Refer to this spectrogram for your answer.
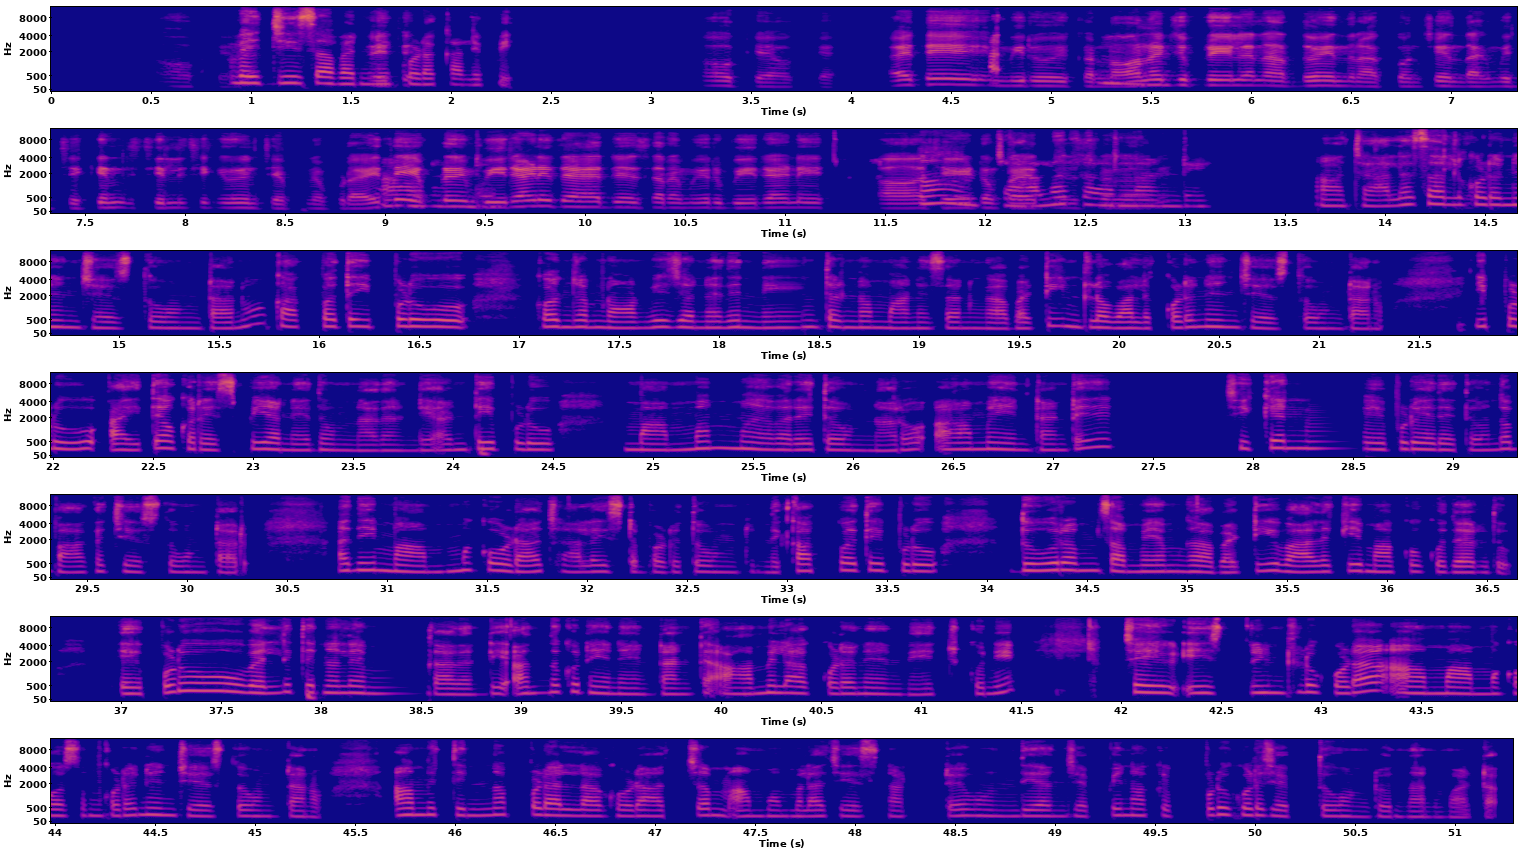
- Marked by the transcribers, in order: other background noise; in English: "వెజ్జీస్"; other noise; in English: "నాన్ వెజ్"; in English: "చిల్లీ చికెన్"; tapping; in English: "నాన్ వెజ్"; in English: "రెసిపీ"; "ఇంట్లో" said as "తింట్లో"
- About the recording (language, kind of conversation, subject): Telugu, podcast, ఆ వంటకానికి సంబంధించిన ఒక చిన్న కథను చెప్పగలరా?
